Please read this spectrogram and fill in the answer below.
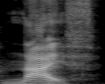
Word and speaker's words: knife: a gente vai pra knife. Tá vendo aquele aquele K, aquele K no começo da palavra? Ele é mudo, ele não tem som. Então, knife, faca, assim como night de cavaleiro.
